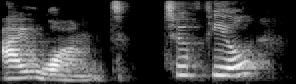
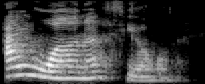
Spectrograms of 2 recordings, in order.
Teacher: esse wanna é uma maneira informal de você juntar want e to · Shown in: second take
